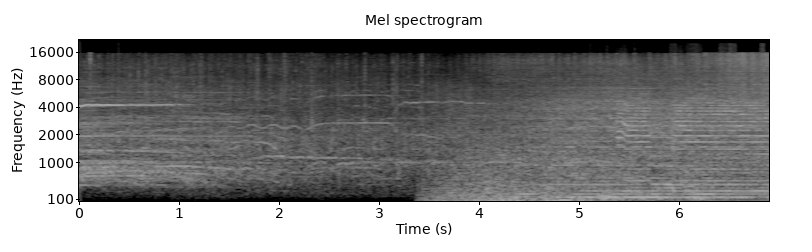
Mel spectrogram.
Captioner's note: applause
